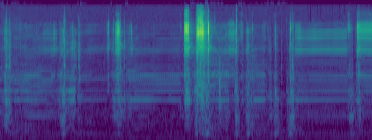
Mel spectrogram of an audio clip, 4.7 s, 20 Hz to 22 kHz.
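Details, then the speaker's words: Gottlieb 1974 Big Shot pinball machine coil after cleaning and adjusting: steady buzz with sharp clicks; return spring pulling too hard makes it buzz, spring then extended slightly. "All right, I extended the spring a little bit. You can't tell. I didn't go crazy with it. But it was pulling a little too hard, people. Makes it buzz."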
